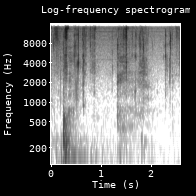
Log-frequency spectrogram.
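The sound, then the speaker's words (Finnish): Wet smacking and licking sounds from a dog's mouth, fairly quiet, a few irregular bursts over a couple of seconds with no talking. “Tuo maiskuttaminen on monesti sellainen, että ne aina tai niinku, et, et niinku vaikka saattaa niinku haukottaa, niin se aina koiralle semmoista, että se vähän rauhoittaa itteensä.”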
